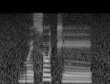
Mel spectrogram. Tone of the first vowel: low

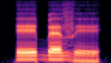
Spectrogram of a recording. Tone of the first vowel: high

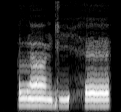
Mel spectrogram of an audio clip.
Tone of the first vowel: high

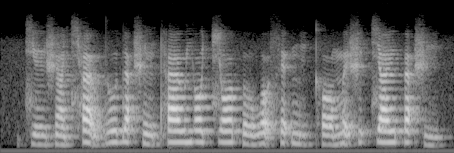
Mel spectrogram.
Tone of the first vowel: low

